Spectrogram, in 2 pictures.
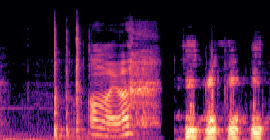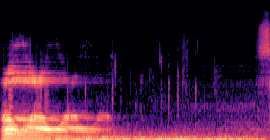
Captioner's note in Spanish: Risa siniestra de profundidad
